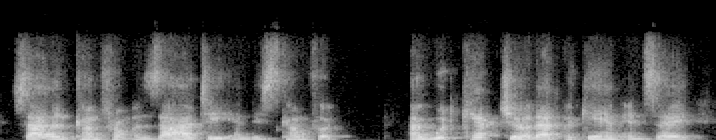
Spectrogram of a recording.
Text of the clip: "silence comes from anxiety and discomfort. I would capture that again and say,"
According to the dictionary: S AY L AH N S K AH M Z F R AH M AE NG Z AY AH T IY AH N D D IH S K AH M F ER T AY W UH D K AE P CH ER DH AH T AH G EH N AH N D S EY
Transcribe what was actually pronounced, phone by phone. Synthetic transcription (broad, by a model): S AY L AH N K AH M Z F R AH M AE NG Z AY AH T IY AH N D D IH S K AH M F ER T AY W UH D K AE P CH ER DH AH T AH G EH N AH N S EY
